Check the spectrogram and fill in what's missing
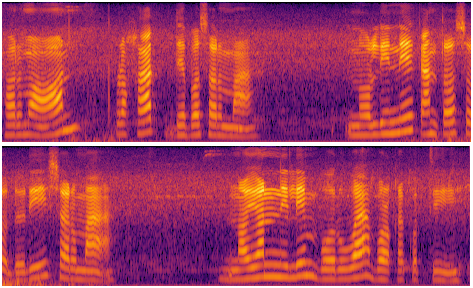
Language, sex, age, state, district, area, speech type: Assamese, female, 30-45, Assam, Nalbari, rural, spontaneous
